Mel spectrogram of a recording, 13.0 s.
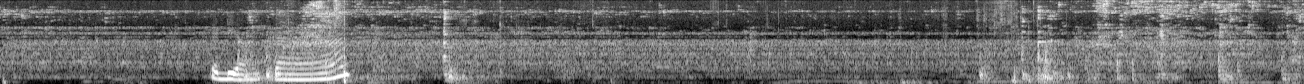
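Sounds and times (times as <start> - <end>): paste sizzling in hot oil: 0.0 - 13.0
metal spoon scraping wok: 9.8 - 13.0.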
